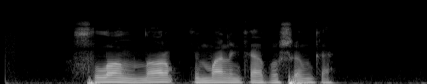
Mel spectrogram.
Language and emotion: Russian, neutral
